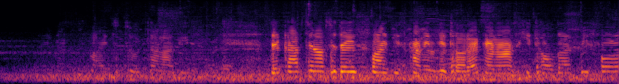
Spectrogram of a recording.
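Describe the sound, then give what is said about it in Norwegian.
A steady, low roar of airplane cabin noise on a flight headed to Israel fills the whole recording, with voices talking over the drone during the latter half. “Akkurat dette er naturligvis spilt inn på et fly, og det flyet er på vei til Israel.”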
